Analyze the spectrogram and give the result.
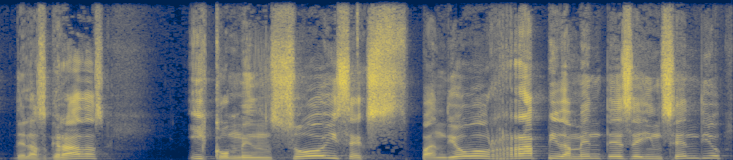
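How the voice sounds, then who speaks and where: A man's voice: a little high, a little mellow. Earnest male pastor preaching. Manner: earnest storytelling. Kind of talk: sermon.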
